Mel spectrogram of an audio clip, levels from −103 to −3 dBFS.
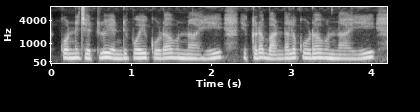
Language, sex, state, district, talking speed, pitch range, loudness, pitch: Telugu, female, Telangana, Hyderabad, 130 wpm, 185-205 Hz, -18 LUFS, 195 Hz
